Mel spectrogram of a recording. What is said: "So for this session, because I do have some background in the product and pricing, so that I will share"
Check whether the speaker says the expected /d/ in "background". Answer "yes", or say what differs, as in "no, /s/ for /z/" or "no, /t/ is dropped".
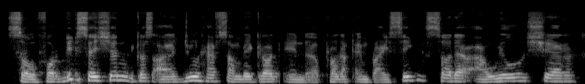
no, /d/ is dropped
